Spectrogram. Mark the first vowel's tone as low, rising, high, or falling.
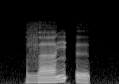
rising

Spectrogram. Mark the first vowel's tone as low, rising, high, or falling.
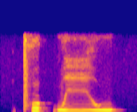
high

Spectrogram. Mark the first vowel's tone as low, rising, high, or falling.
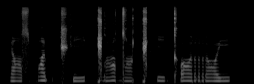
low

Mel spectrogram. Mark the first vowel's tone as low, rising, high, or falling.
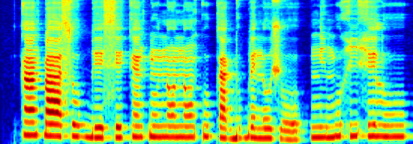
high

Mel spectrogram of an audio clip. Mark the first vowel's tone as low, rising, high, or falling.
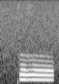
low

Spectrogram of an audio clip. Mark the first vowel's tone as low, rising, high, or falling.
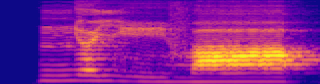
high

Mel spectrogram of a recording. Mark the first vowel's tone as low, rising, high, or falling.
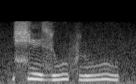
falling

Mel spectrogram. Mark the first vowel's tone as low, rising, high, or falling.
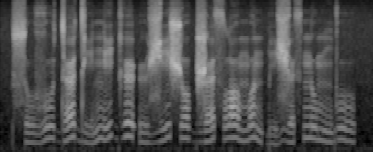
low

